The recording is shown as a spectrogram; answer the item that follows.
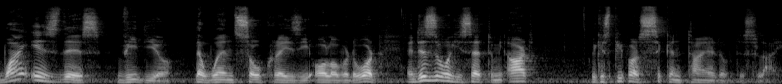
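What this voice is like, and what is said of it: Polish accent. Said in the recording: “because of your accent, because you're Polish”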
